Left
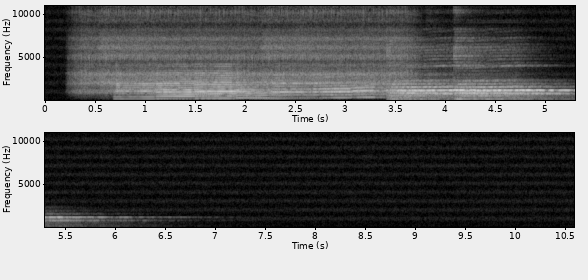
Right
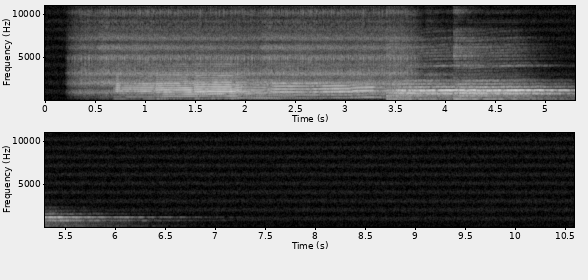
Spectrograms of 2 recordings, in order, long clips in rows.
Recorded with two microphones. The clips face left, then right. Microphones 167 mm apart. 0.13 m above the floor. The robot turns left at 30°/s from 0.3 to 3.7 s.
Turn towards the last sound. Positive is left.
turn(degrees=-50)  # may be behind; listen again after turning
